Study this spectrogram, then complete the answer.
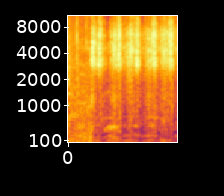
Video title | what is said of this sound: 201304-20 Carl Ramos - Warsa Eanigi - Making the Shakkas | it sounds like you need a little bit more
